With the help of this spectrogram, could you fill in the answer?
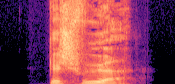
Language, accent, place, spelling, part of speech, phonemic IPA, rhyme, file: German, Germany, Berlin, Geschwür, noun, /ɡəˈʃvyːɐ̯/, -yːɐ̯, De-Geschwür.ogg
- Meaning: abscess, ulcer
